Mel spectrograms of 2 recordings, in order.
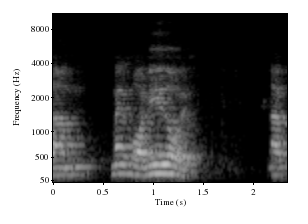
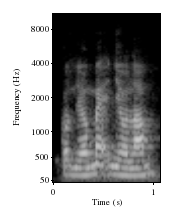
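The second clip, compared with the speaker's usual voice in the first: raised voice, aching and accusing; loud reproach; 8 dB louder than usual. Acted. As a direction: son loudly asking his mother why she left him. Son reproaches mother emotionally.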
